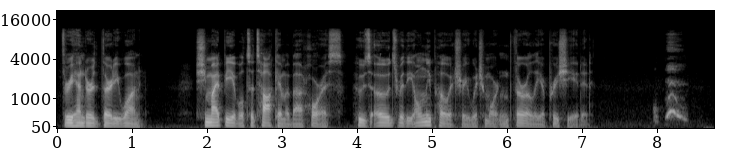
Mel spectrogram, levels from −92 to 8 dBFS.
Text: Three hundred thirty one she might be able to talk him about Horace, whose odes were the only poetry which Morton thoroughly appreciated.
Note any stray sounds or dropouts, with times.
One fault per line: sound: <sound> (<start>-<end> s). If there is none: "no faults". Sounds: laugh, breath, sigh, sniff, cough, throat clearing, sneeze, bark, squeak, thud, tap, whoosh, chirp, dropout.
sound: laugh (7.9-8.4 s)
